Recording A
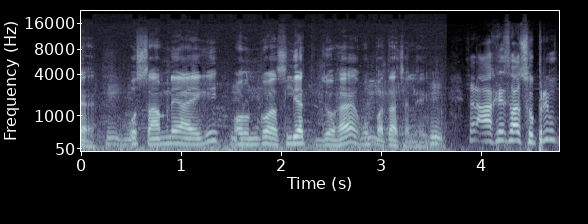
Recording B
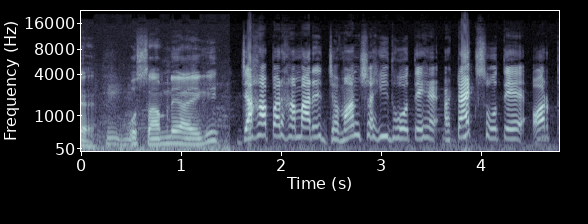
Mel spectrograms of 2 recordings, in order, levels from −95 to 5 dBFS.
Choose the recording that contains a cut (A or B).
B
